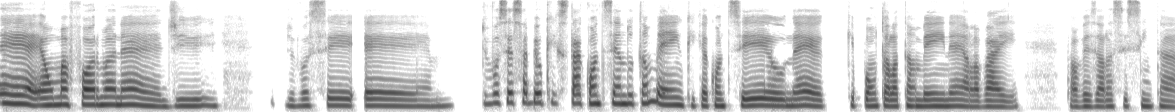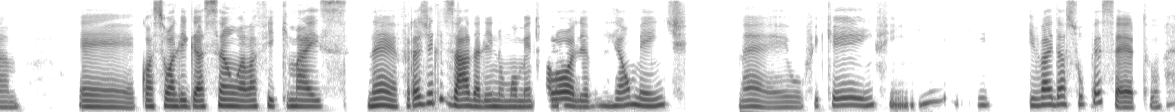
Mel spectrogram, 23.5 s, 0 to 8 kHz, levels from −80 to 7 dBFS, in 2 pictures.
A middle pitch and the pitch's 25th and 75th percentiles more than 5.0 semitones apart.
No: medium, 175 Hz; average, 3.5 semitones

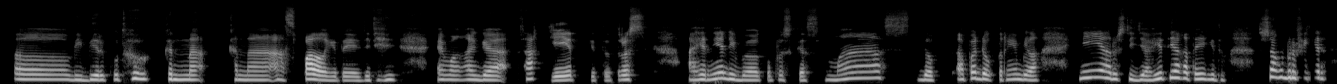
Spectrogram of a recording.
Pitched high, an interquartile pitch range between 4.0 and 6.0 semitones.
No: high, 220 Hz; average, 3.3 semitones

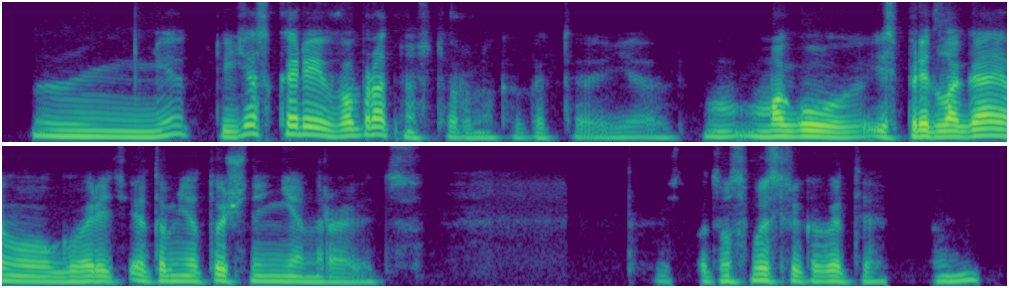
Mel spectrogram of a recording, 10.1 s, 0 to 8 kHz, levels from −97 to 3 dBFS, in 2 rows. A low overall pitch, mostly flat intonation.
No: low, 115 Hz; average, 3.3 semitones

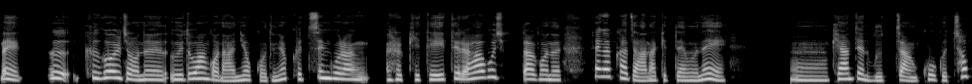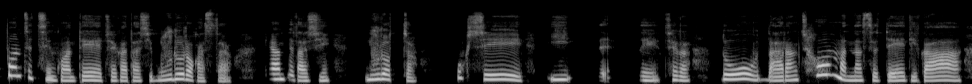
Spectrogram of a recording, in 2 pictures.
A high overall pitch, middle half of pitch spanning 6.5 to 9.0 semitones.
No: high, 215 Hz; average, 5.2 semitones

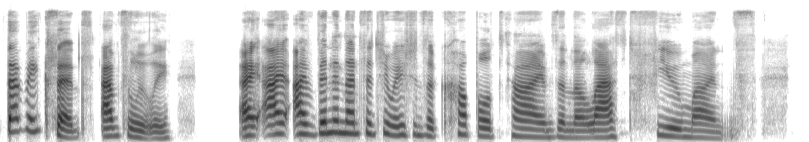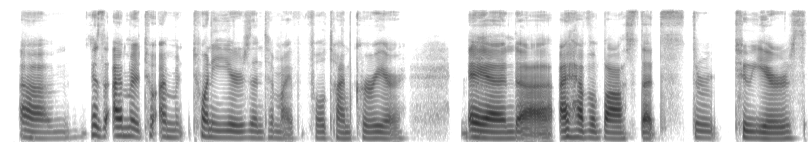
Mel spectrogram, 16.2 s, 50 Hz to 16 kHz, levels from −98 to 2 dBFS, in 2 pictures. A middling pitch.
Yes: medium, 180 Hz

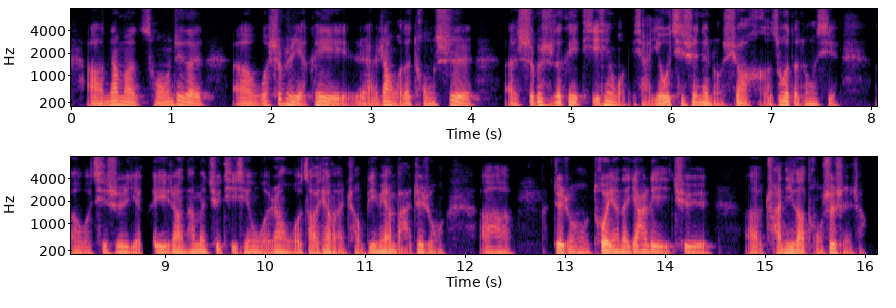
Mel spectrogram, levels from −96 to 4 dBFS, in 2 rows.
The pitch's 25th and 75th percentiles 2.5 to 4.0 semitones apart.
Yes: average, 3.2 semitones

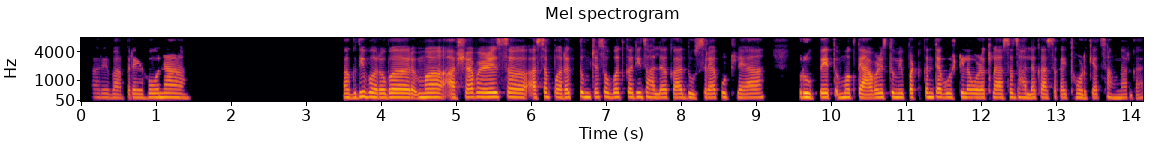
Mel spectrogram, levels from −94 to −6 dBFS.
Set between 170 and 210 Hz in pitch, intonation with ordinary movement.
No: high, 190 Hz; narrow, 1.7 semitones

